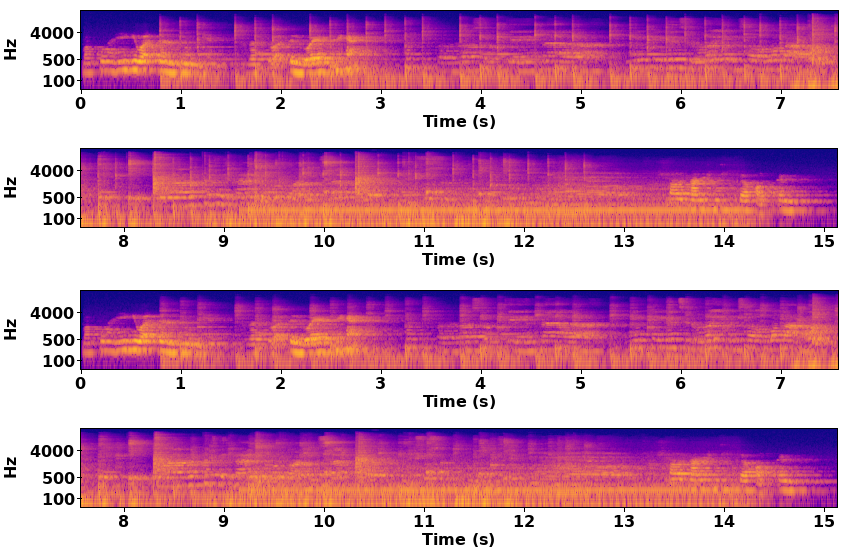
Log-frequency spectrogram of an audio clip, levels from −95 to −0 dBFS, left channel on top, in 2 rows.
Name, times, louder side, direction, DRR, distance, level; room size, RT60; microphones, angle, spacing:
voice 1, 0.0-1.3 1.6-2.9 3.2-3.3 13.4-14.7, left 1 dB, 15° left, 2 dB, 1.0 m, -25 dB
sound 1, 0.8-12.8, left 2 dB, 80° left, 1.2 m, -36 dB
voice 2, 3.5-7.5 8.3-12.2, right 1 dB, 80° right, -8 dB, 2.0 m, -34 dB
sound 2, 7.1-11.9, equal, 35° left, 2.7 m, -29 dB
Bus, 9.1-14.2, equal, 35° right, 1.9 m, -30 dB
9.5 x 8.2 x 2.8 m, 1.1 s
head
